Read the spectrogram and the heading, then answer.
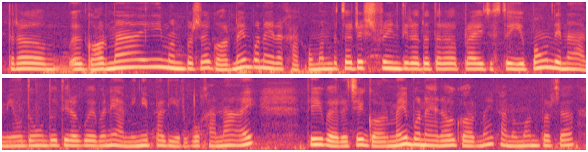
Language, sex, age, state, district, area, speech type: Nepali, female, 30-45, West Bengal, Jalpaiguri, urban, spontaneous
